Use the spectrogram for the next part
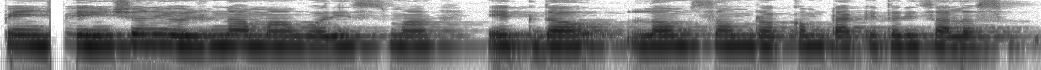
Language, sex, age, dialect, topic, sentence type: Marathi, female, 60-100, Northern Konkan, banking, statement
